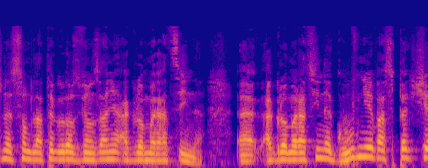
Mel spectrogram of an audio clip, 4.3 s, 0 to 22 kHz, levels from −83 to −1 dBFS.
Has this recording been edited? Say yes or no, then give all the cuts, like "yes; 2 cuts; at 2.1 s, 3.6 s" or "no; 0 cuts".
no; 0 cuts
